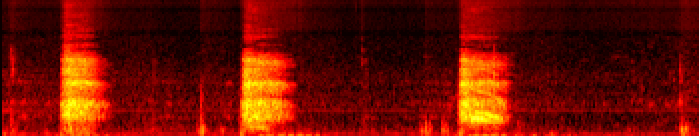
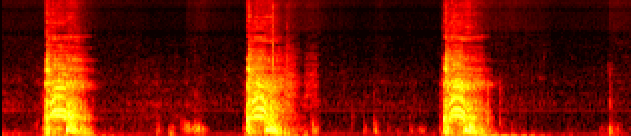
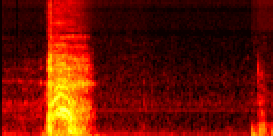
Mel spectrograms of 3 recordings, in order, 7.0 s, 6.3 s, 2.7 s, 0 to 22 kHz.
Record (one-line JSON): {"exhalation_length": "7.0 s", "exhalation_amplitude": 21297, "exhalation_signal_mean_std_ratio": 0.36, "three_cough_length": "6.3 s", "three_cough_amplitude": 32767, "three_cough_signal_mean_std_ratio": 0.38, "cough_length": "2.7 s", "cough_amplitude": 32768, "cough_signal_mean_std_ratio": 0.31, "survey_phase": "alpha (2021-03-01 to 2021-08-12)", "age": "65+", "gender": "Male", "wearing_mask": "No", "symptom_none": true, "symptom_onset": "8 days", "smoker_status": "Ex-smoker", "respiratory_condition_asthma": false, "respiratory_condition_other": false, "recruitment_source": "REACT", "submission_delay": "2 days", "covid_test_result": "Negative", "covid_test_method": "RT-qPCR"}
